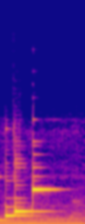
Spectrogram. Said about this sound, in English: Hold on. Sorry, folks. Forgot my volume was on, on my phone. Uh, God, this is why I don't do these things sometimes. I just kind of wait. I usually have my phone on vibrate, so sorry.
